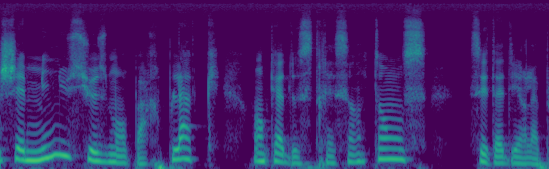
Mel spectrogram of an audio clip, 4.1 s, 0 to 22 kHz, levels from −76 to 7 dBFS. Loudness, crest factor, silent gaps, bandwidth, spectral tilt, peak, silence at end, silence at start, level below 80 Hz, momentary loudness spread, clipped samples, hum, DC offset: -27 LUFS; 18 dB; none; over 20 kHz; -4 dB/octave; -10 dBFS; 0 s; 0 s; -42 dBFS; 10 LU; under 0.1%; none; under 0.1%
